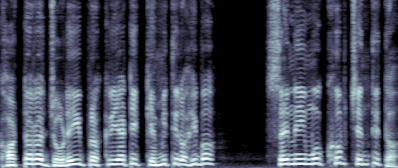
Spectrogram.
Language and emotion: Odia, fearful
